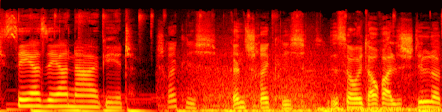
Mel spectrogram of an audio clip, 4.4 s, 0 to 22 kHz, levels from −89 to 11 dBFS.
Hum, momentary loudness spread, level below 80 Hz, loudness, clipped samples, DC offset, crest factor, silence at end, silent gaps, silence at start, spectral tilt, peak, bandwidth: none; 9 LU; -24 dBFS; -19 LUFS; under 0.1%; under 0.1%; 14 dB; 0 s; none; 0 s; -4.5 dB/octave; -6 dBFS; 15.5 kHz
